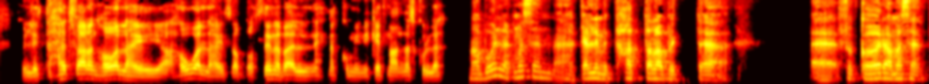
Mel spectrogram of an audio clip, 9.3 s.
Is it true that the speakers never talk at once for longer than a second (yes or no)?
yes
